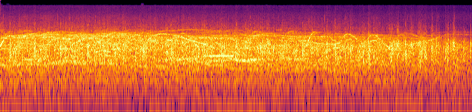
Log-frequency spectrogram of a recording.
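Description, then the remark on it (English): A large audience applauds loudly and steadily, a dense wash of clapping hands that fills the whole stretch without pause and eases only slightly at the very end. “Oh, say, you're really popular here, Mary. You got a nice hand. That ain't all they're applauding”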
